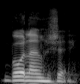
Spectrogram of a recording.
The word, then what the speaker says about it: Bollinger: Dinos lentamente cómo se dice. – Bollinger. – Boulanger. – Perfecto.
